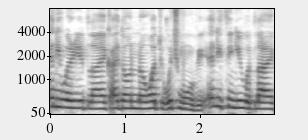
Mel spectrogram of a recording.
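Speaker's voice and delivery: high-pitched, dithering, indecisive voice. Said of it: "I see how people are so indecisive".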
